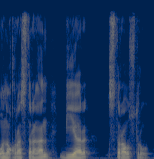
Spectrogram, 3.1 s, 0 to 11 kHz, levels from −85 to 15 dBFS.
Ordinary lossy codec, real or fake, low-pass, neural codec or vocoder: none; real; 9.9 kHz; none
